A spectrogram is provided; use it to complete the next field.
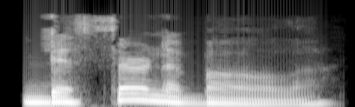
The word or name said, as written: discernible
